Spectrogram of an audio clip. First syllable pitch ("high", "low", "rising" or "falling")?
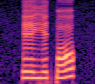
low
